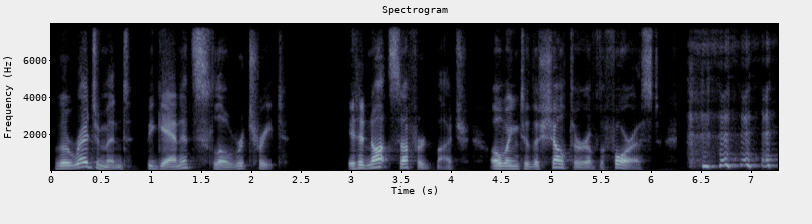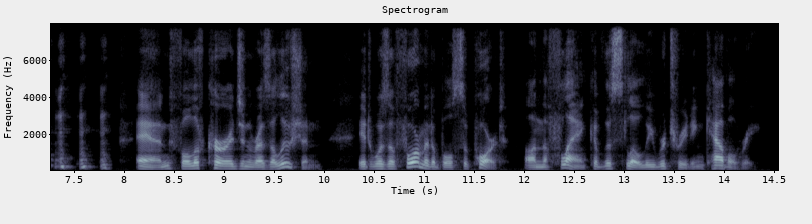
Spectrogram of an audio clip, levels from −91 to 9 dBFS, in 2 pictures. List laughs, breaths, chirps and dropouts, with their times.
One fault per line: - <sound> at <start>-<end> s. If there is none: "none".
- laugh at 6.4-7.9 s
